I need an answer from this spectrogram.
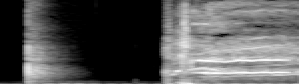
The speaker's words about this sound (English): Anyway, yeah, I'll do the clap.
